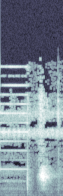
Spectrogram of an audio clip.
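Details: Multimeter continuity test on a car's brake/tail lamp bulb ground wire after repair: a single clean, steady high beep with no wavering where before it warbled; the ground circuit now shows good continuity.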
